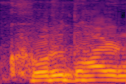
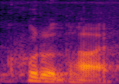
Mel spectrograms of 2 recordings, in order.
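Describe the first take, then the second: First: ক্ষুরধার with r running into dh; no linking vowel. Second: ক্ষুরধার with "o" after r; ক্ষুরধার in three syllables; linking vowel sounded. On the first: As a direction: say ক্ষুরধার as "khur-dhar". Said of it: "নয়". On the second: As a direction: say ক্ষুরধার as "khu-ro-dhar". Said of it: "উচ্চারণ হবে". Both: Shown as a demonstration.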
